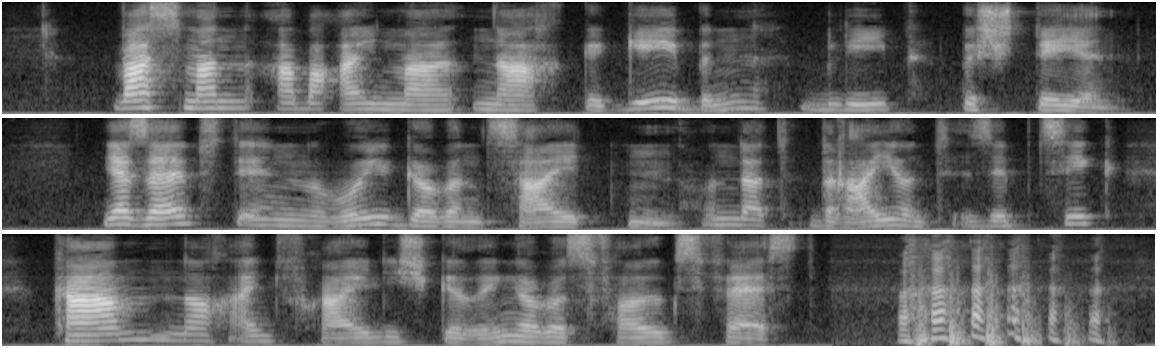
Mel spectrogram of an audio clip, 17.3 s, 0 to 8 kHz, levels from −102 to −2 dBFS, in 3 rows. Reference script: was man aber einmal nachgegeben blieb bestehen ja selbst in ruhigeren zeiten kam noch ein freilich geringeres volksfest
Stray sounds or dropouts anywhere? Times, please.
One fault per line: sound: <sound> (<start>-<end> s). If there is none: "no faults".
sound: laugh (16.0-17.1 s)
